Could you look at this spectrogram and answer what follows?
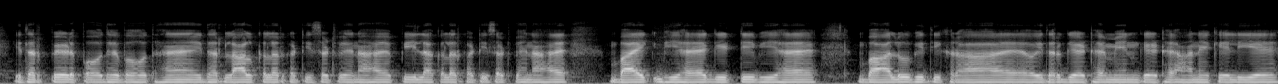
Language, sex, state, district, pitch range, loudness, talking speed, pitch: Hindi, male, Chhattisgarh, Balrampur, 105-110 Hz, -17 LUFS, 185 wpm, 110 Hz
